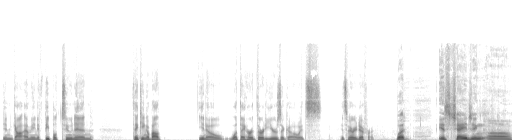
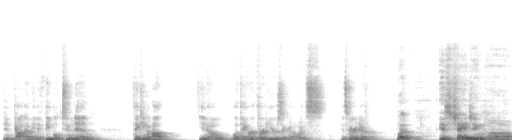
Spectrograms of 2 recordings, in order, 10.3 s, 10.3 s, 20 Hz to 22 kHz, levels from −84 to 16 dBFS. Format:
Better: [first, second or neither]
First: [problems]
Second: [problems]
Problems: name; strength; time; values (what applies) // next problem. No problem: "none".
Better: first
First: none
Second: off-mic speech; somewhat distant // room echo; noticeable; dies away in 0.4 s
